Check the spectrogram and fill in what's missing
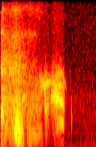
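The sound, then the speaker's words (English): A person takes a rasping, wheezy deep breath that breaks into a rough cough lasting about a second, followed by a brief faint sound and then silence. “Deep breath and cough.”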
